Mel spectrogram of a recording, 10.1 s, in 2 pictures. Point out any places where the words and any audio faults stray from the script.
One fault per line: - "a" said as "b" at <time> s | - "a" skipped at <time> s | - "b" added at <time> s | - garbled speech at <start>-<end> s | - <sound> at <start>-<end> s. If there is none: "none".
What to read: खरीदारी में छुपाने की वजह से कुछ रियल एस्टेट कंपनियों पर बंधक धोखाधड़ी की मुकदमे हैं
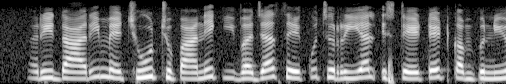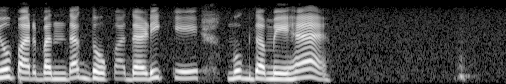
- "छूट" added at 1.2 s
- "की" said as "के" at 6.8 s
- whoosh at 9.5-9.9 s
